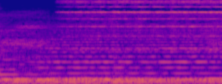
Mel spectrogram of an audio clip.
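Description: A bell rings steadily and insistently for the whole stretch, its bright metallic tone holding at an even, fairly loud level with a dense, rattling undertone and no voices.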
